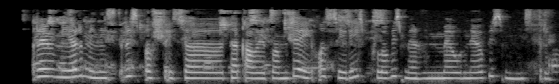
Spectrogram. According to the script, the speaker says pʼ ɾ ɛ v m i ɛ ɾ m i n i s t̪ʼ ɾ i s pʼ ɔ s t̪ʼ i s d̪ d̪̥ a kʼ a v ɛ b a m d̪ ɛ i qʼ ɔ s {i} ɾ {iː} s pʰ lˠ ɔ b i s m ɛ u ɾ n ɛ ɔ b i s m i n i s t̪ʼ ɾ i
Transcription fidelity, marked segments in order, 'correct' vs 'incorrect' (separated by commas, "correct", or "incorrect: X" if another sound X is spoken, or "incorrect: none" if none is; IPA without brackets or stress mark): correct, correct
